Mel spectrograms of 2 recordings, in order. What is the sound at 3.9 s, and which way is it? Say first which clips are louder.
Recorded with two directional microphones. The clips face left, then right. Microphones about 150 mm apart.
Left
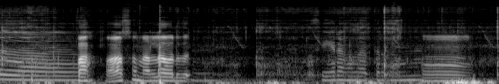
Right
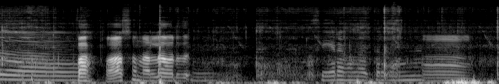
Speech: left 1 dB; 10° right (ahead or behind).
